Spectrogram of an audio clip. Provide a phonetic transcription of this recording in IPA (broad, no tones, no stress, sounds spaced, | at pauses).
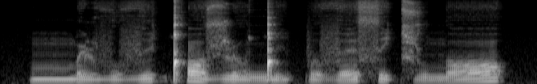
mː ʌ ɭ v ʊ v ɪ ǃʼ ɒ z ɭ ʊ ŋ͡ǃ i p ə v ɛ s ɪ t͡ɕ u n ɒ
